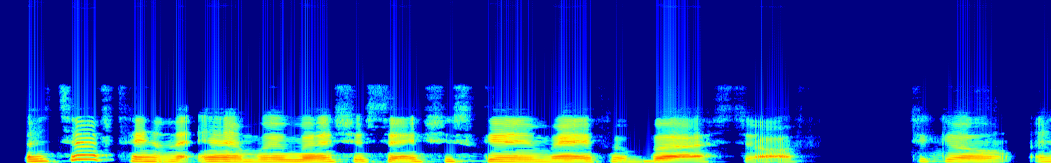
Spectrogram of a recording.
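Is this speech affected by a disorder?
Yes: ALS.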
